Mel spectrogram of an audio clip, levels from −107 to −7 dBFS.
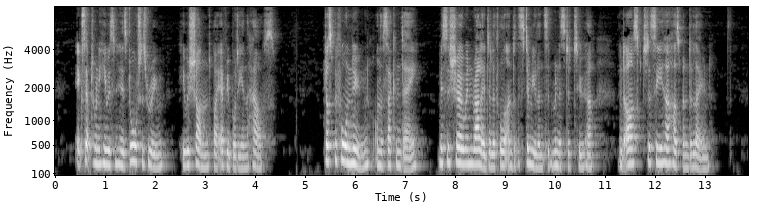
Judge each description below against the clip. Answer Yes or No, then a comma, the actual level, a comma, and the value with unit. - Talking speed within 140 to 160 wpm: No, average, 175 wpm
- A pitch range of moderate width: Yes, average, 3.3 semitones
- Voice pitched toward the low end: No, high, 200 Hz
